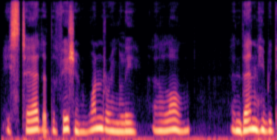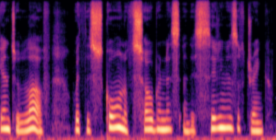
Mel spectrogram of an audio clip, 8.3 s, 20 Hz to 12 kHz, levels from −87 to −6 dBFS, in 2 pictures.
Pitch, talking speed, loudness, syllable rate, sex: 190 Hz, 175 wpm, -18 LUFS, 4.8 syllables/s, female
